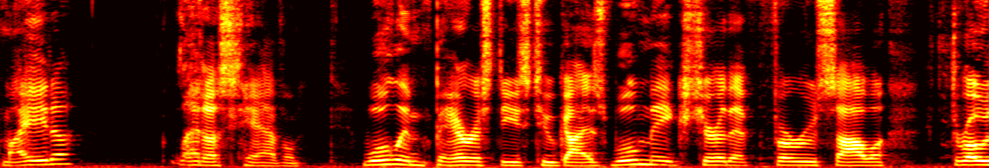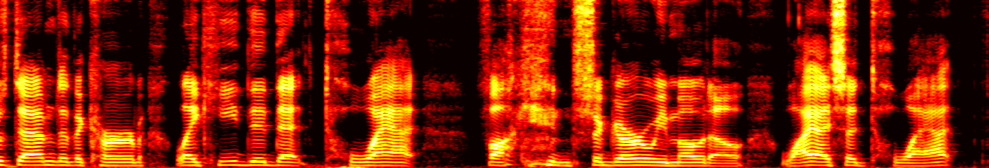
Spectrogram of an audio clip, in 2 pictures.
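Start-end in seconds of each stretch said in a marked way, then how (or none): none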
